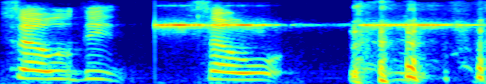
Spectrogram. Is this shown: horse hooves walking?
no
